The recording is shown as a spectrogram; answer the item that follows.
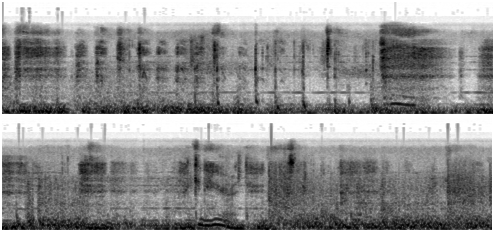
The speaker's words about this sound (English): Shooting down there.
